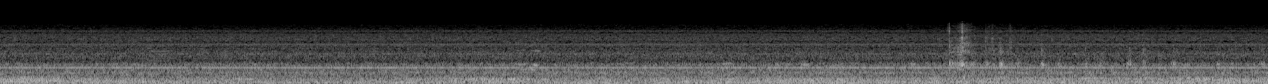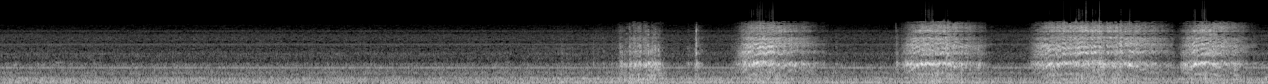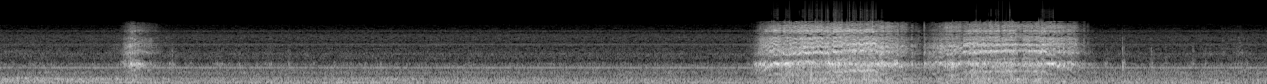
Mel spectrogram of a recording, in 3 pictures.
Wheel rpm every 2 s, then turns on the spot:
0, 0, 0, 0, 0, 0, 0, 0, 0, 10, 30, 60, 40, 0, 0, 0, 50, 90, 10.
none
